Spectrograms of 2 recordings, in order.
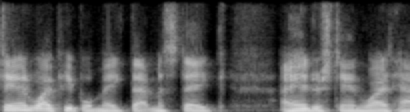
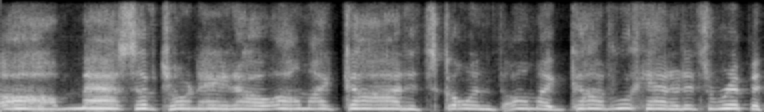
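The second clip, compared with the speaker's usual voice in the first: acted-out, very high, thrilled, excited screaming; 13 semitones higher than usual. Describing someone posting a tornado video, imitating them screaming. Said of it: "you screaming like".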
